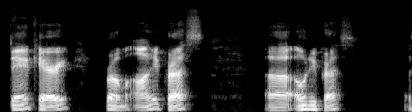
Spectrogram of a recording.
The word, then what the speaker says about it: Oni Press: Oni Press. I said it right? Oni Press, yes.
